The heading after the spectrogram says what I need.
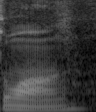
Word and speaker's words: Wang: Spelled Wang, pronounced Wong.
